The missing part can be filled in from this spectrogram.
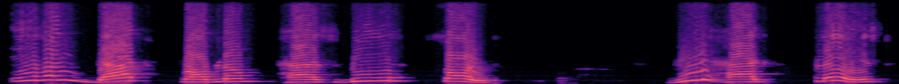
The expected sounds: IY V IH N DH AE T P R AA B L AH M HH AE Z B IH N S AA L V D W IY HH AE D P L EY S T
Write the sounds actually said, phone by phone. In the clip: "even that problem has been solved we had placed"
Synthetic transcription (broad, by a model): IY V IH N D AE T P R AA B L AH M HH AE Z B IH N S AA L V D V IY HH AE D P L EY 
